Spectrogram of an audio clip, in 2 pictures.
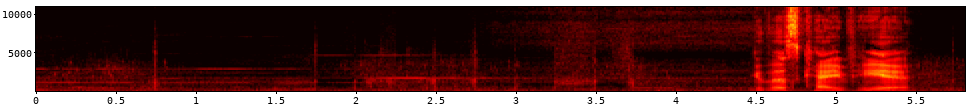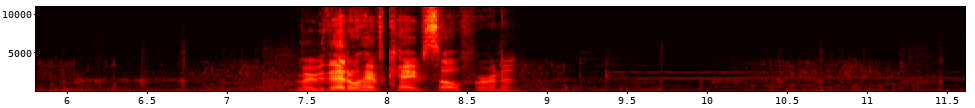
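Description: A low underwater hum drones steadily.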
